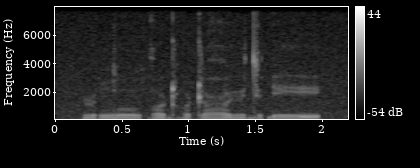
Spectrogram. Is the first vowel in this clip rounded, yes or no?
yes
